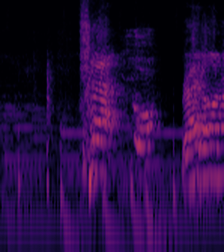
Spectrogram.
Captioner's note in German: lacht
